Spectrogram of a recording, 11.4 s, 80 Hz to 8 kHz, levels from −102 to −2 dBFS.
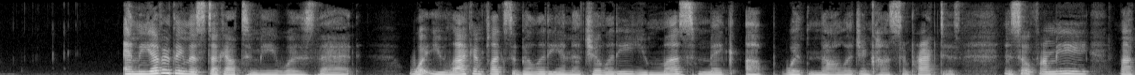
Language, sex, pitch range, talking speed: English, female, 180-220 Hz, 170 wpm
